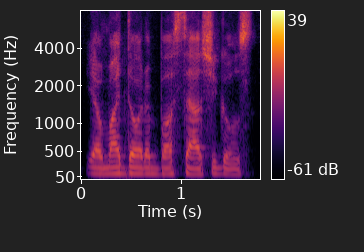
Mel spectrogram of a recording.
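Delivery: ordinary delivery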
